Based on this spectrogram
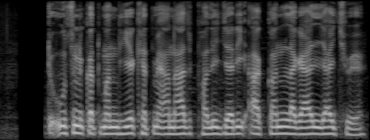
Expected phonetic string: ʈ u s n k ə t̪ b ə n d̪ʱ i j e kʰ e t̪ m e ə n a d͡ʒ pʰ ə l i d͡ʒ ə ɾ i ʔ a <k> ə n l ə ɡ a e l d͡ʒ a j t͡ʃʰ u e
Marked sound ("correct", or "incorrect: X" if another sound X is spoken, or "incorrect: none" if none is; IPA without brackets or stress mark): correct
